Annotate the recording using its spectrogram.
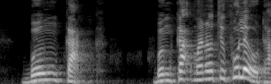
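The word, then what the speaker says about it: bengkak: সেটা হচ্ছে আবার বঙ্কা বি ই এন জি বং কে এ কে উচ্চারণটা লিখে রাখুন বংকাক বঙ্কা মানে হচ্ছে ফুলে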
